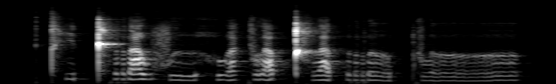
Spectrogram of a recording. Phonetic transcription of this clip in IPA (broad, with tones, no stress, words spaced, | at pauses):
tʰi˥˩t̚kʰra˥˩wfɯː˩˦ hu˦˥a̯kla˥˩p̚kʰla˦˥t̚rɤː˨˩p̚ klɤː˩˦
